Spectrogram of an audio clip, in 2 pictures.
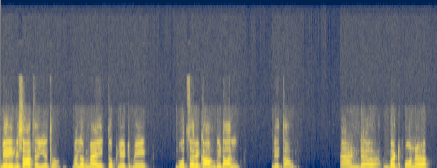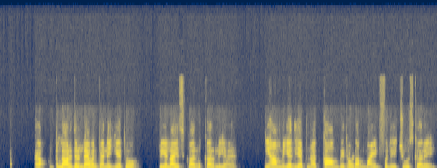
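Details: Adult man speaking Hindi with some English; stuttering.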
